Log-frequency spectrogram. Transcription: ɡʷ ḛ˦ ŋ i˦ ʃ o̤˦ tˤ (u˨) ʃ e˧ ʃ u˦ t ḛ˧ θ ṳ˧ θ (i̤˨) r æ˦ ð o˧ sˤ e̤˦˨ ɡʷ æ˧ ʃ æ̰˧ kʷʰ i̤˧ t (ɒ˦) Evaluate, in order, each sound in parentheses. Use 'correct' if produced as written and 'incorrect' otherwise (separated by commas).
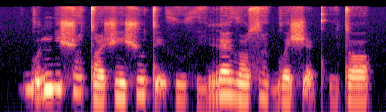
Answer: correct, correct, correct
